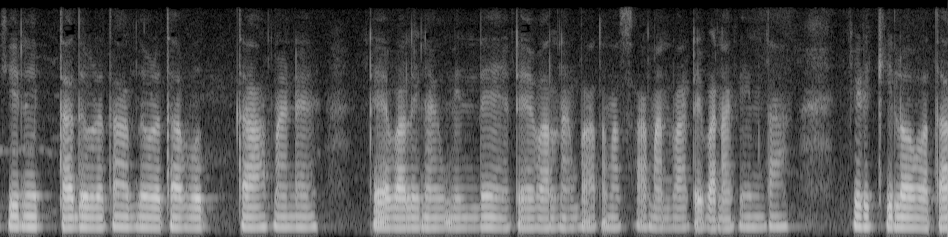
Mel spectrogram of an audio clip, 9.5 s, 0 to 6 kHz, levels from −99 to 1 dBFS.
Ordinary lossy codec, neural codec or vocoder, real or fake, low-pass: MP3, 48 kbps; none; real; 5.4 kHz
